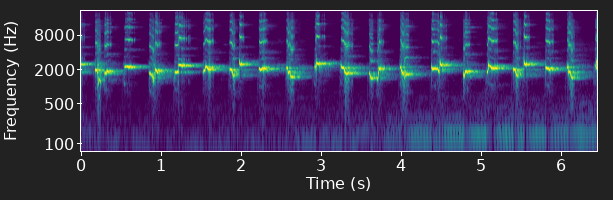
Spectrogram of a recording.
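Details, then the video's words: Rapid, sustained song of a yellow-vented bulbul meant to make other bulbuls sing: repeated mellow, bubbly whistles about three per second over a soft low droning hum. "SUARA trucukan gacor ROPEL PANJANG pancingan trucukan agar bunyi"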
